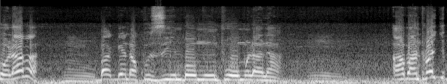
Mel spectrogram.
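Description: A person talking inside a moving car, with the car's low engine and road noise running underneath.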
